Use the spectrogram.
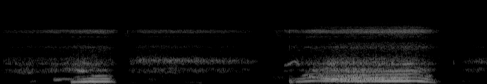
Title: खर्राटों से कौन-कौन परेशान है #trending #viralreels #funny #youtubeshorts #comedy #snoring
